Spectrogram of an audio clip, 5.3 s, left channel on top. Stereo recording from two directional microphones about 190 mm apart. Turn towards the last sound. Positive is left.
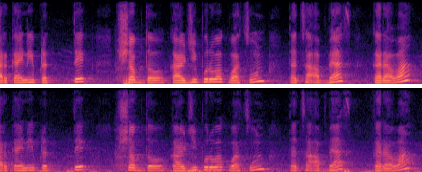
turn(degrees=50)  # may be behind; listen again after turning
